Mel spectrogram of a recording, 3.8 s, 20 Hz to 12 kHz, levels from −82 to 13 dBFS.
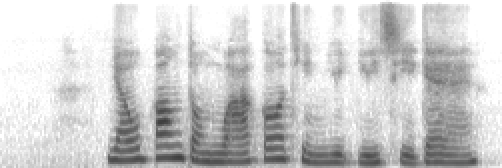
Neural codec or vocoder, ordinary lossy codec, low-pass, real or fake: codec, 16 kHz in and 24 kHz out, 0.8 kbps, FocalCodec, streaming, 65536 codes; Opus, 64 kbps; 10.8 kHz; fake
